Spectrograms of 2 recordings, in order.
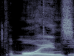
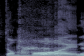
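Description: First: The S at the end of Des is pronounced. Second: The S at the end of Des is silent. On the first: "the other people say it's got an S" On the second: "the original people said it's Des Moines"

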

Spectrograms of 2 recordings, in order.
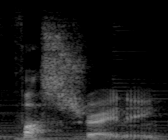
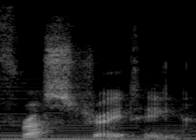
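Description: First: The R sound after F is dropped. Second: The R sound after F is pronounced. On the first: The speaker calls it wrong. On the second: The speaker calls it right.

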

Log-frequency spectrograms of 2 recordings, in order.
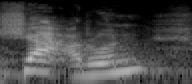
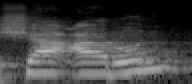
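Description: First: No vowel follows the ayn, giving two syllables. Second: A vowel follows the ayn, giving three syllables. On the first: "with a sukoon on the ayn" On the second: "with a fatha on the ayn"

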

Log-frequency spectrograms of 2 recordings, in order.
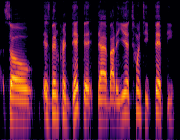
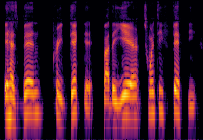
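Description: First: It is said at normal speed. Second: It is said slowly and deliberately.

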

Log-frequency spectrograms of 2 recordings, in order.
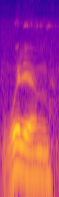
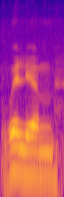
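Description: The two takes are said the same way.

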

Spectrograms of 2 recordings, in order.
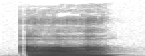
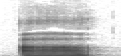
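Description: First: The pitch stays high and level. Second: The pitch rises from mid to high. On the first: "Avec le premier ton" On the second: "Deuxième ton"

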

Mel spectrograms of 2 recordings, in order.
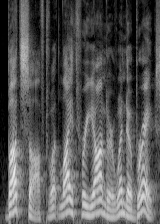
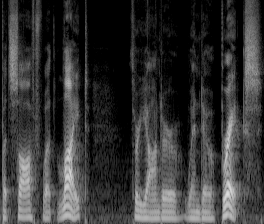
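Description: First: The stress falls on the word 'but'. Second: The stress falls on the word 'breaks'. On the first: It sounds like the words 'butt soft' go together. The speaker calls it wrong. "he's not quite sure exactly where to put the emphasis. And there's the audience member saying, "The heck's a butt soft?"" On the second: The speaker is noticing the light breaking. The speaker calls it right. "Because the light is breaking, and that's what he's now noticing"

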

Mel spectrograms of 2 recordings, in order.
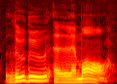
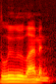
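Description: First: The name is said with a fancy flourish. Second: The name is said in a plain way. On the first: The speaker calls it wrong. "I want to give it like a little bit of panache" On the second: The speaker calls it right. "but it's just Lululemon"

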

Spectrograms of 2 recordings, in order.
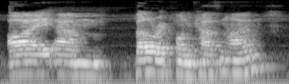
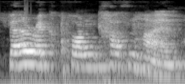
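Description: First: It is said in his natural voice. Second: It is said in a put-on character voice.

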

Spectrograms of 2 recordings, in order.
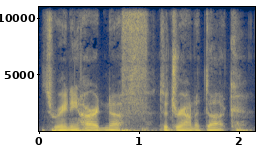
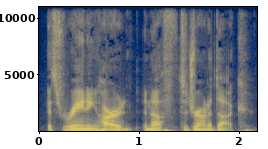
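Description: First: It is read in a put-on noir narrator voice. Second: It is read in his plain voice.

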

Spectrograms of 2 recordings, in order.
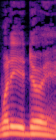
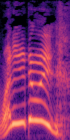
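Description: First: It is said at a normal speed. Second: It is said sped up, like a parrot.

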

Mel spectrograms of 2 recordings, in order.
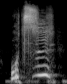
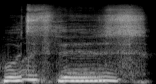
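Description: First: It is said with lively, joyful excitement. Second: It is said flat and dull, without energy. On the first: The speaker is delighted by a wonderful discovery. The speaker calls it right. "that's how you say it" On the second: The discovery means nothing special to the speaker. The speaker calls it wrong. "they're just like"

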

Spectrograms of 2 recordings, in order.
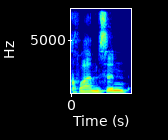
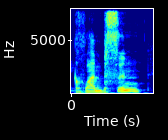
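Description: First: No 'p' sound follows the 'm'. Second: A 'p' sound follows the 'm'.

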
